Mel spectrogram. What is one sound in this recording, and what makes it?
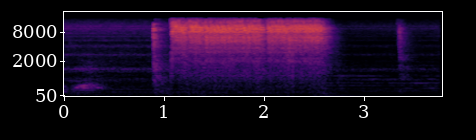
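An electric welder crackles and hisses steadily.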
